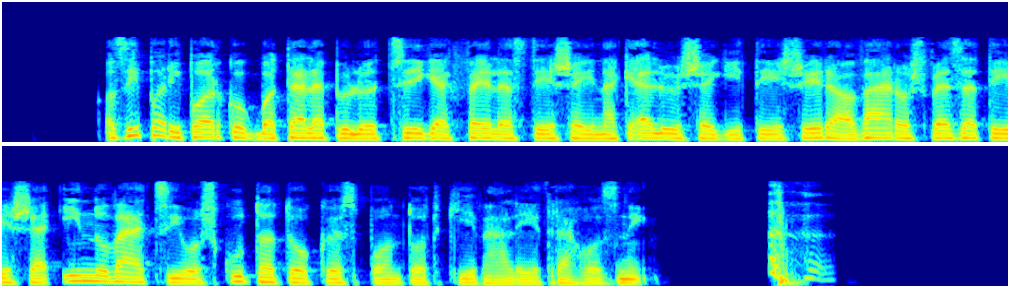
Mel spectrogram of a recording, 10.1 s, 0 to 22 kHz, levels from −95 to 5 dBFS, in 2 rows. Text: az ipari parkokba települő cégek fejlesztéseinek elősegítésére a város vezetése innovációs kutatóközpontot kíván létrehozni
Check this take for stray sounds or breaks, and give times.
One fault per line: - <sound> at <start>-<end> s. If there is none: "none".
- cough at 8.9-9.2 s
